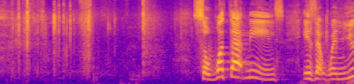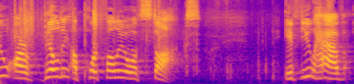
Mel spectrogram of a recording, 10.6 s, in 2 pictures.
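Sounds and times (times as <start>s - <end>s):
sheet of paper crinkling and rustling as it is handled: 0.0s - 2.3s, 4.7s - 7.8s
speech: 3.0s - 8.4s, 9.6s - 10.6s.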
